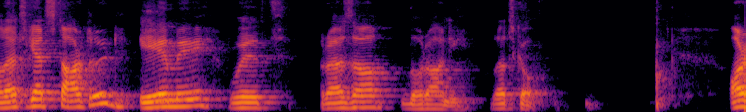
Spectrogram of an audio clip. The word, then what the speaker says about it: Reza: That's how you pronounce my name, not, Rani, Riza, Riza. I've heard everything about my name, but my name is pronounced as Reza.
